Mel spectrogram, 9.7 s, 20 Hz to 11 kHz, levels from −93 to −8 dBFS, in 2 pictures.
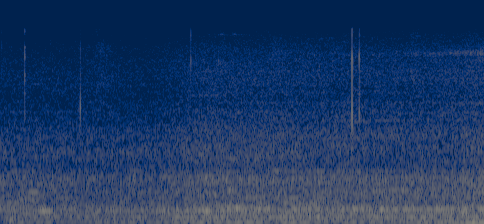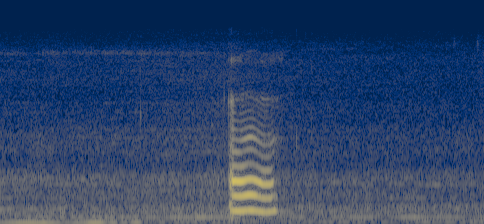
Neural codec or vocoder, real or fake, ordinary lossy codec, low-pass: none; real; none; 7.2 kHz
